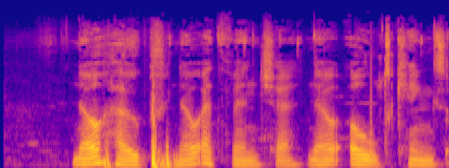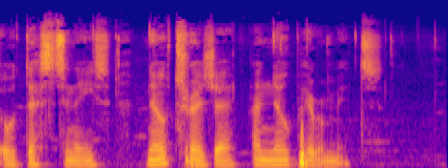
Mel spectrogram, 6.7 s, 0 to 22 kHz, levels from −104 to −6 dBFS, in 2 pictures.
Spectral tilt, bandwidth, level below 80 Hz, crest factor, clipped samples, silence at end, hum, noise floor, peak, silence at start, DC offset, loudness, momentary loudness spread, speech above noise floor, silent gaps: -4.5 dB/octave; 14.5 kHz; -42 dBFS; 24 dB; under 0.1%; 0.5 s; none; -57 dBFS; 0 dBFS; 0.55 s; under 0.1%; -24 LUFS; 10 LU; 33 dB; none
